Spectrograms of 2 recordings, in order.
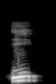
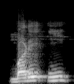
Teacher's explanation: इ तालव्य से बड़ी ई तालव्य से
